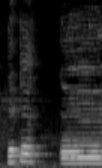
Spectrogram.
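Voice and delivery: high, loud, slow "को, को, को", the last one held longest; "को, को, को" sung out high and long, growing each time; drawn-out rooster call. Shown as a demonstration. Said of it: "असा आवाज काढतो".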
